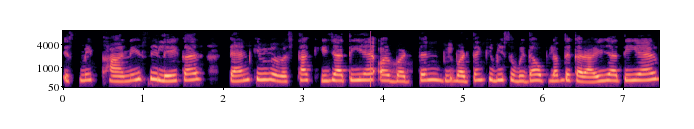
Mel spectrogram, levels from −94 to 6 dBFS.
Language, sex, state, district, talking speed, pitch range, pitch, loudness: Hindi, female, Uttar Pradesh, Varanasi, 170 wpm, 265-300 Hz, 290 Hz, -17 LUFS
